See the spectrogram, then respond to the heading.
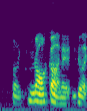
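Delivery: ordinary talk, nothing marked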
